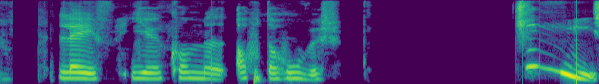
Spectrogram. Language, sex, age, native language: Icelandic, male, 13, Icelandic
